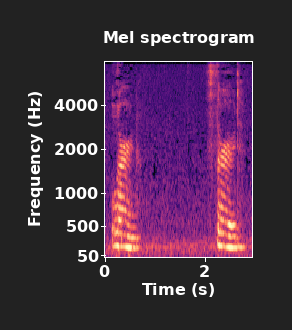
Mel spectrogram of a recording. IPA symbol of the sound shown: ɜ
